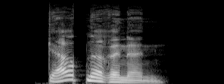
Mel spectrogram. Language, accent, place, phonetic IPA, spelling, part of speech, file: German, Germany, Berlin, [ˈɡɛʁtnəʁɪnən], Gärtnerinnen, noun, De-Gärtnerinnen.ogg
- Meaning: plural of Gärtnerin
